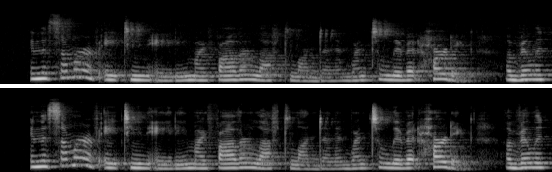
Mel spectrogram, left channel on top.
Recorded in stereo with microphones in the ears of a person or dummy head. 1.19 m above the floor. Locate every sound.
0.3 s a woman speaking: 45° right (ahead or behind), 1.2 m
